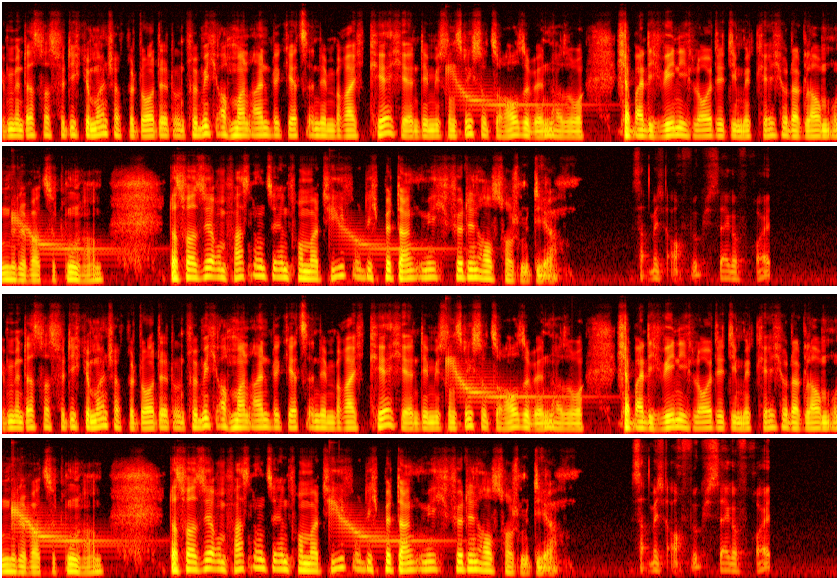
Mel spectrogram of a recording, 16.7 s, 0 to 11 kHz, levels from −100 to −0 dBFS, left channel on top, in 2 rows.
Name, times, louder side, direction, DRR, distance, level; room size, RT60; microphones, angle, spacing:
voice 1, 0.0-14.1, equal, ahead, 1.1 m, -30 dB
sound 1, 4.4-6.1 8.4-10.0 11.6-13.1, right 4 dB, 30° right, 3.6 m, -42 dB
voice 2, 14.6-16.0, right 2 dB, 70° right, 3.4 m, -43 dB
head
